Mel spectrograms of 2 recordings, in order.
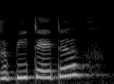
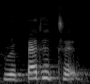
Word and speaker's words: repetitive: Okay, so here, how are you going to pronounce it? Is it repetative? Not really, it's repetitive.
